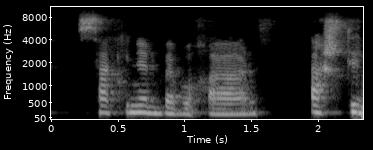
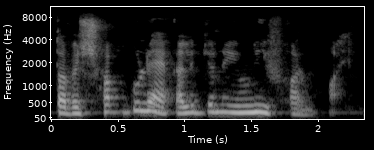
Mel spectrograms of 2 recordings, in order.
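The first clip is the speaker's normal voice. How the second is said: whispered aside. Real, not acted. Teacher stresses a rule.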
